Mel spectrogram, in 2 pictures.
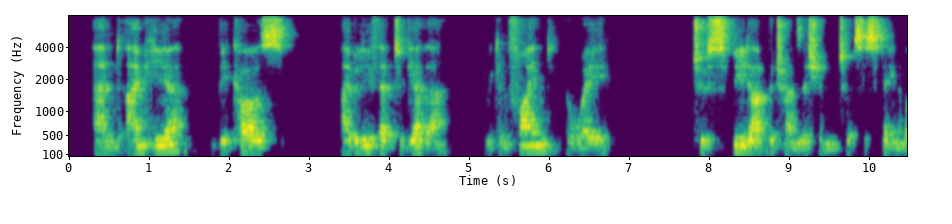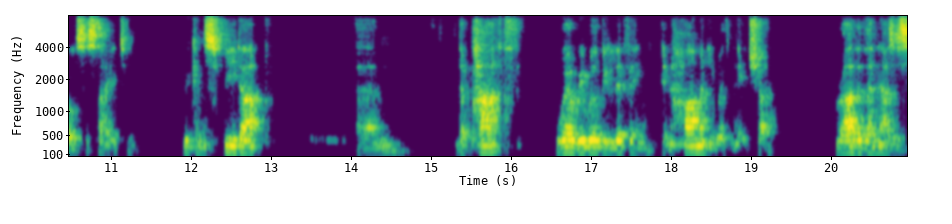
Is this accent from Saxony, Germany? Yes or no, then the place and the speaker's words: no; West Berlin, Berlin, Germany; I grew up in West Berlin, and we had very heavy air pollution in those days.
